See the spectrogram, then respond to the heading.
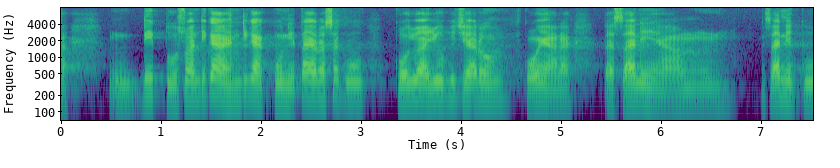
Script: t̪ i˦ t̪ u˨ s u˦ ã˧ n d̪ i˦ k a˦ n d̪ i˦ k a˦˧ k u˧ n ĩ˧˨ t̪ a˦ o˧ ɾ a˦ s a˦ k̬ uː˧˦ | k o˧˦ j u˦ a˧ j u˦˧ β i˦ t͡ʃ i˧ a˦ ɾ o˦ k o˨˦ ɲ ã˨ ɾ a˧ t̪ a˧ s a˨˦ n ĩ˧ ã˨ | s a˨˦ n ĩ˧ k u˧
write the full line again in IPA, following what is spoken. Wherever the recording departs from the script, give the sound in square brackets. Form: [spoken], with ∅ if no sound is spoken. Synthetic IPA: [d̪] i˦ t̪ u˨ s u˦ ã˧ n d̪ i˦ k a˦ n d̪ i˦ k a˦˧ k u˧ n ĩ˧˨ t̪ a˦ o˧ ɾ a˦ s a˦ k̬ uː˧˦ | k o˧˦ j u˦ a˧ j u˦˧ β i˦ t͡ʃ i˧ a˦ ɾ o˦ k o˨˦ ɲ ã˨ ɾ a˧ t̪ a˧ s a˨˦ n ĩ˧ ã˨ | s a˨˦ n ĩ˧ k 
